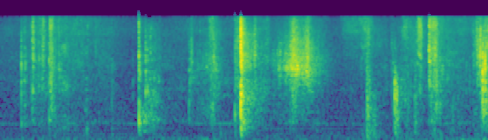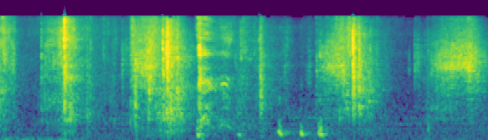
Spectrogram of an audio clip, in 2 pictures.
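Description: A cat pawing and scratching at a hard floor around an open coffee jar, with irregular knocks and clinks as it bumps the jar and lid and drags a sheet of paper across it. This is a cat's burying behaviour: it is trying to cover the coffee as it would its droppings.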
